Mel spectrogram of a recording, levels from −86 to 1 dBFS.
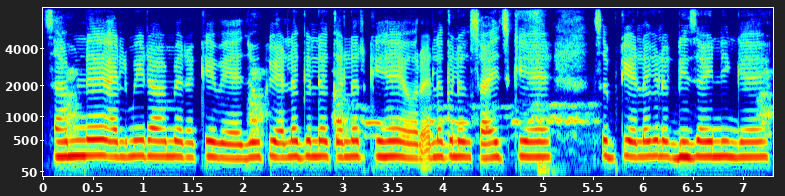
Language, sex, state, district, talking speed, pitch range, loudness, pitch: Hindi, female, Rajasthan, Barmer, 170 wpm, 235-245 Hz, -12 LUFS, 240 Hz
